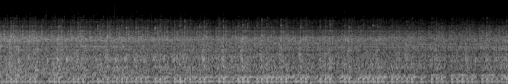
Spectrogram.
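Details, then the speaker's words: Freshly rebuilt BSA A65 Lightning twin with a replacement crank, ignition timing not yet checked, strong oil return: even, steady idle with a regular beat, no knocks, misses or rattles; better than before the rebuild; normal idle. "a bit better than it did last time I heard it ringing anyway [Music] hopefully this time the bike will actually be as good as it looks"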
